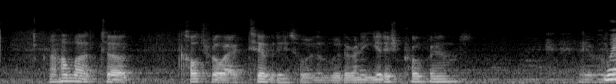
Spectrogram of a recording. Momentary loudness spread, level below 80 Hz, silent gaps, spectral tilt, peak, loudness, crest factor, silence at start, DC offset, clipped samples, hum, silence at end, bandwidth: 19 LU; -46 dBFS; none; -9 dB/octave; -4 dBFS; -22 LUFS; 18 dB; 0 s; under 0.1%; under 0.1%; none; 0 s; 8.8 kHz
